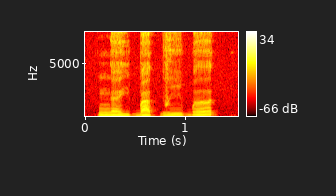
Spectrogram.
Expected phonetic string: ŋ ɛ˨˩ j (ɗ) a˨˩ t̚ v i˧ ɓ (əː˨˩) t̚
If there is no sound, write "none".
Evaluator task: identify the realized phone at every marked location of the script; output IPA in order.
ɓ, əː˦˥

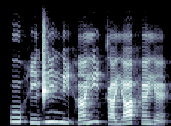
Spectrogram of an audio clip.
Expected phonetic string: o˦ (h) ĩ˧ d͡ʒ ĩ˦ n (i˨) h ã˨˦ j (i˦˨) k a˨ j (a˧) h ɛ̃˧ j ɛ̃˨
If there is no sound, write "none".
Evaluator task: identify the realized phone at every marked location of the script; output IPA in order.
h, i˦˨, i˦˨, a˨˦

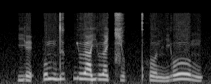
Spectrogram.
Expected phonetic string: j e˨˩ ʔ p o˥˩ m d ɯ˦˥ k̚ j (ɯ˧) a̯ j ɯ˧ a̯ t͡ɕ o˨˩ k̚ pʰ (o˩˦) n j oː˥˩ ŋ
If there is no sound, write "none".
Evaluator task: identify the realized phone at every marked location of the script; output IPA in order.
ɯ˧, o˨˩

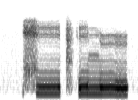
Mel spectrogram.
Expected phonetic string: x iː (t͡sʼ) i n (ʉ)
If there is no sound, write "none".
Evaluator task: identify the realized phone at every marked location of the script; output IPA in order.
t͡sʼ, ʉ

